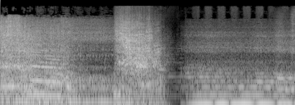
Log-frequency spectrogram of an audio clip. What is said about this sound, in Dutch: Welke brul is de juiste? Hoe klonken dino's nou precies? En verschilde dat per dinosaurus? Of ja, brulden ze überhaupt wel? Of was het toch een ander geluid?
